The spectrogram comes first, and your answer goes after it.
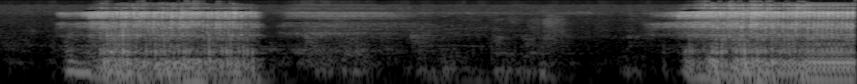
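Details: Beagle fast asleep, giving big snores: two long, rough, low-pitched rumbling breaths roughly three seconds apart, with softer exhaling between.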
